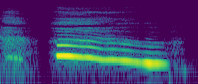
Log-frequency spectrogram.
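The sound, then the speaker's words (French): A voice acts out a yawn: a short breathy inhale, a brief pause, then a long, drawn-out vocal sigh that slides steadily downward in pitch, clear. “Il fait mine de bailler”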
